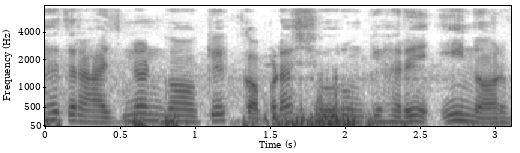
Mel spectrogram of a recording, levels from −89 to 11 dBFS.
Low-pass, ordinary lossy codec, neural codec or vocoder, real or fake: 7.2 kHz; AAC, 48 kbps; none; real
